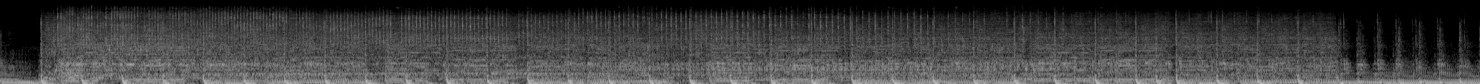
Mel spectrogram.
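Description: Large prize wheel spinning, its rim pegs clicking rapidly against the pointer in a fast, even rattle over background music. The rattle starts just after the spin and stops abruptly near the end.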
